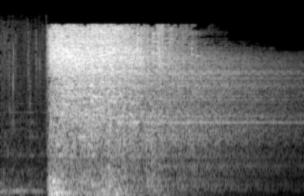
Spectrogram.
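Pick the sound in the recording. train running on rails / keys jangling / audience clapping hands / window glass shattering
window glass shattering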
